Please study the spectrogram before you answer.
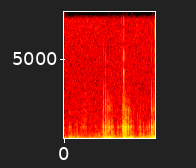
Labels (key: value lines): label: biophony, knock croak
recorder: SoundTrap 300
